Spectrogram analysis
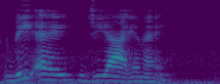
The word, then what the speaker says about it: Vagina: V-A-G-I-N-A. Pronounced Vagina.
